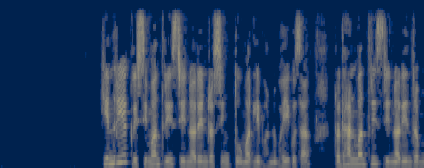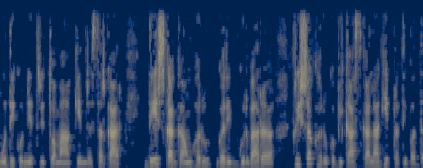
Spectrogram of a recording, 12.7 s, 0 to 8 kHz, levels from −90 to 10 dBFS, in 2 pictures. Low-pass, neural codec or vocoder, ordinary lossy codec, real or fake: 7.2 kHz; none; none; real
